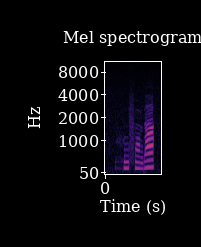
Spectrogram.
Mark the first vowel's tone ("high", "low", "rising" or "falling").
low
